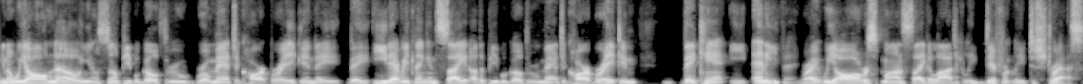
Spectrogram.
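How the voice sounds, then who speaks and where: A man with an American accent talks at a very fast pace with hardly any pauses, his pitch medium and its variation ordinary. The sound is dry and close with no echo, over a quiet background. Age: 50s. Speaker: naturopathic doctor and podcast host. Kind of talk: interview conversation.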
